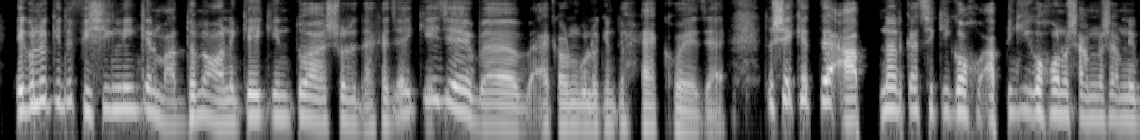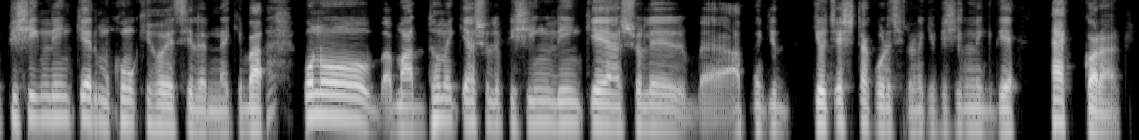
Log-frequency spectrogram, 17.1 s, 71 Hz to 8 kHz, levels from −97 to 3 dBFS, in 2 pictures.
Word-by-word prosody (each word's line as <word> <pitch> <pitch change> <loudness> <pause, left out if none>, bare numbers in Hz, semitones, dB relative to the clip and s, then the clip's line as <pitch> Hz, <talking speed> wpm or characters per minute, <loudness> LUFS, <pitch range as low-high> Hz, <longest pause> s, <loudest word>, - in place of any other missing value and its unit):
এগুলো 240 +6 +6
কিন্তু 260 +1 -3
phishing 210 +2 -1
লিঙ্কের 210 -3 0
মাধ্যমে 145 +6 -2
অনেকেই 165 +5 +2
কিন্তু 165 0 -3 0.2
আসলে 140 0 -4
দেখা 130 +4 -6
যায় 180 - -2
কি 285 - -6
যে 225 - +6 0.2
ব্যা 125 0 -1 0.3
অ্যাকাউন্ট 125 -1 -3
গুলো 120 0 -1
কিন্তু 125 0 -8
হ্যাক 120 -1 -2
হয়ে 95 -4 -1
যায়। - - -8 0.3
তো - - -22
সেক্ষেত্রে 265 0 +4 0.2
আপনার 195 +8 +1
কাছে 205 0 0
কি 195 - -7
কখ 180 -3 +5 0.2
আপনি 190 - -10
কি 200 - -7
কখনো 185 -1 +2
সামনা-সামনি 155 -1 -3
phishing 155 +1 -1
লিঙ্কের 155 -1 +1
মুখোমুখি 135 -1 -3
হয়েছিলেন 110 -3 0
নাকি? 95 +2 -9
বা 105 - +9 0.4
কোন 170 +1 +7 0.5
আ - - -4
মাধ্যমে 140 +7 -1
কি - - -1
আসলে 130 0 -4
phishing 130 +1 -4
লিংকে 130 0 +1
আসলে 120 +1 -2 0.3
ব্যা - - -7 0.2
আপনাকে 120 0 -10 0.3
কেউ 130 -2 +6
চেষ্টা 135 -1 +1
করেছিল 110 -2 -3
নাকি 100 0 -10
phishing 110 +1 -9
লিঙ্ক 105 -2 -6
দিয়ে 105 -1 +2 0.3
হ্যাক 140 -1 +6
করার? - - +5
140 Hz, 190 wpm, -23 LUFS, 120-170 Hz, 0.5 s, বা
